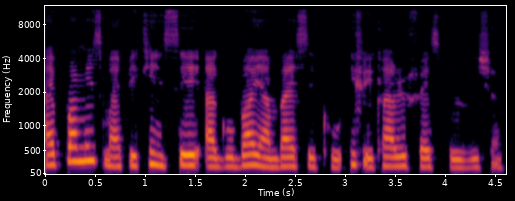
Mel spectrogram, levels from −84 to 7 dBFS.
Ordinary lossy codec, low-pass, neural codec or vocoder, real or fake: none; 10.8 kHz; none; real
